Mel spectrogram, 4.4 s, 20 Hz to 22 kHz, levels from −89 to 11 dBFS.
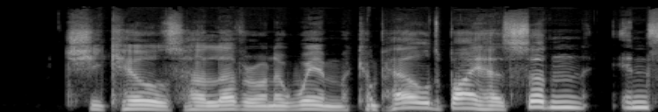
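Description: At 2.42 to 2.48 s, right after "lover on a whim" and just before "by her", the speech is interrupted by a brief glitch lasting about 60 ms. This is damaged data in a compressed stream: a stretch of the encoded bytes arrived corrupted, so the decoder misread those frames, lost its place in the bitstream and had to hunt for the next valid frame header before the speech could resume.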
